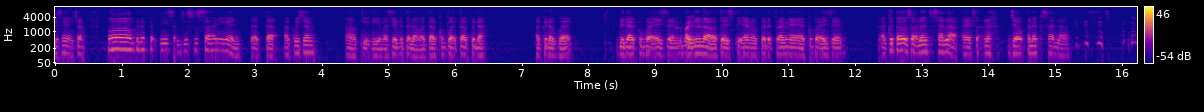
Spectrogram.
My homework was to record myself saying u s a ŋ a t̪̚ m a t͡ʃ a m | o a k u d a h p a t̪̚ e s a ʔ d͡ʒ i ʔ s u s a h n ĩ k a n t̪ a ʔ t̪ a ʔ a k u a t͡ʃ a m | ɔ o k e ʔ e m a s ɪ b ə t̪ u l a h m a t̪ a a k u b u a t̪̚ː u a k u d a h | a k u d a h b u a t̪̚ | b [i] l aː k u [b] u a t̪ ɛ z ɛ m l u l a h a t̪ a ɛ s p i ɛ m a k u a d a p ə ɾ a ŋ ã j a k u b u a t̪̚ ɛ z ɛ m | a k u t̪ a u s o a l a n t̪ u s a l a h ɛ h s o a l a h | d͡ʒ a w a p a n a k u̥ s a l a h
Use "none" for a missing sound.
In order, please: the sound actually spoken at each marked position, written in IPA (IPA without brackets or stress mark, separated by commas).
i, b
